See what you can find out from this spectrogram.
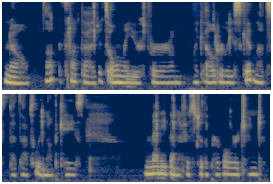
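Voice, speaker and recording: A woman whispering gently and reassuringly in a breathy voice, playing a spa clinician in an ASMR roleplay. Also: lowish voice, steady tone, a little fast.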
